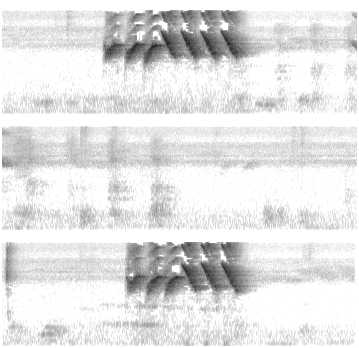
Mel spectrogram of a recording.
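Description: A double-collared seedeater sings short, fast trilled phrases.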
